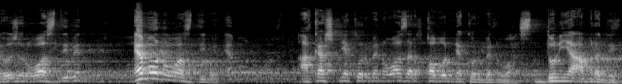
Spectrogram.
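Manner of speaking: ordinary talk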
